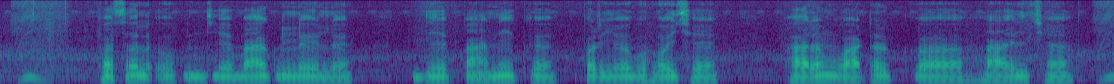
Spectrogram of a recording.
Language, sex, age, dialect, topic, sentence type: Maithili, male, 18-24, Bajjika, agriculture, statement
